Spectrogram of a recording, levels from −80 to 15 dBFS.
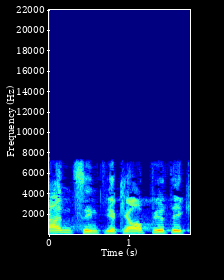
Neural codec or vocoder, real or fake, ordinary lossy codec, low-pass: none; real; none; 7.2 kHz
